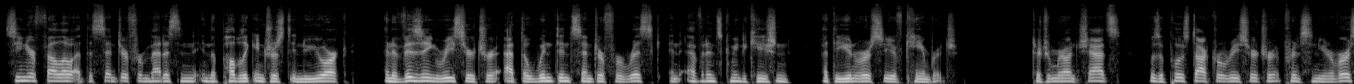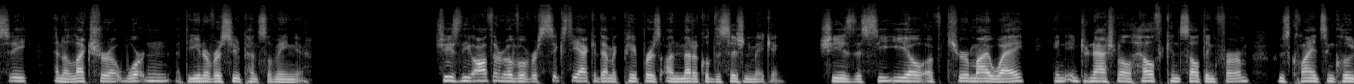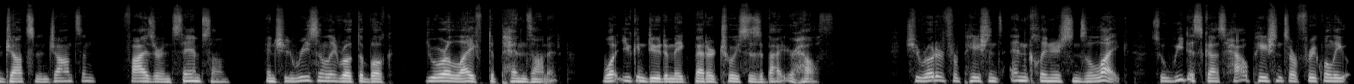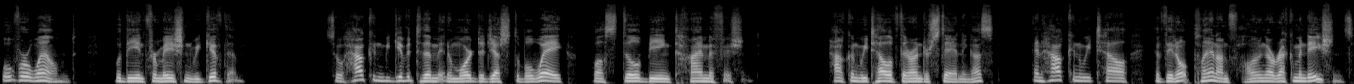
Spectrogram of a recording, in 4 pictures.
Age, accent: 30-49, American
